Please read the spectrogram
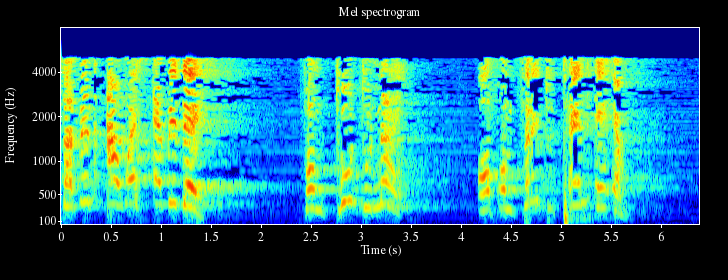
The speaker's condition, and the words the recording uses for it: None; typical speech.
